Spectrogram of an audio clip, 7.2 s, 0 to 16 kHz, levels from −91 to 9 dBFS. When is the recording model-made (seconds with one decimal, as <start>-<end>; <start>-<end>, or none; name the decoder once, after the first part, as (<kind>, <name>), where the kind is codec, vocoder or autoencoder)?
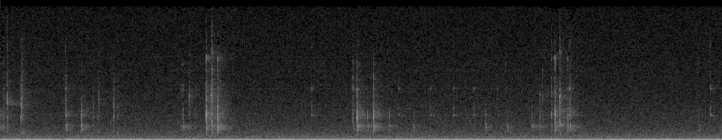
0.0-5.9 (vocoder, BigVGAN v2)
